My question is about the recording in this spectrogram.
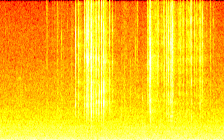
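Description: Tin cry: a bar of pure tin being bent, its crystals inside crackling. The sound comes as faint, crisp crackles in two short spells, about a second and a half in and again around three seconds in.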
